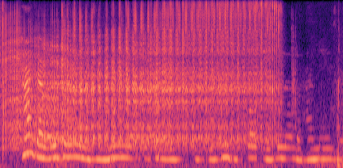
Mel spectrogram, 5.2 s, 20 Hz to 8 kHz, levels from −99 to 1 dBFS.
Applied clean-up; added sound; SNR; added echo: none; Coin (dropping); -2 dB; none.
